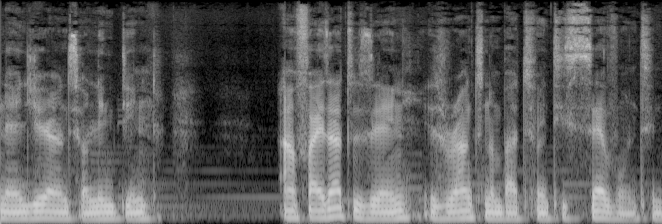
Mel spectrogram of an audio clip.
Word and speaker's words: Hussein: Husseini or Hussein? Hussein. Hussein. Should I spell it?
